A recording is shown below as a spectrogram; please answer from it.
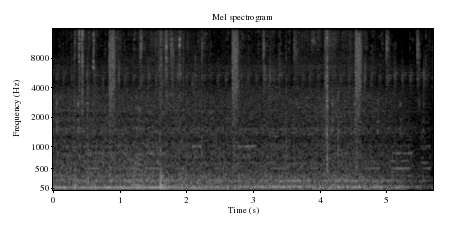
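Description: Steady low diesel engine drone from inside a moving 2020 Mazda 6 sedan, constant and close, with faint clicks and rattles over it.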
